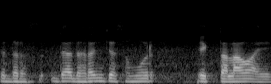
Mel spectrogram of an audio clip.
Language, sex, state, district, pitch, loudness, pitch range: Marathi, male, Maharashtra, Pune, 135 Hz, -26 LUFS, 130-140 Hz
